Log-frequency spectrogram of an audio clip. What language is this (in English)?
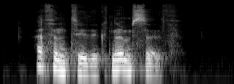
Kabyle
